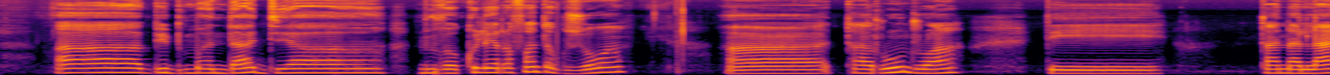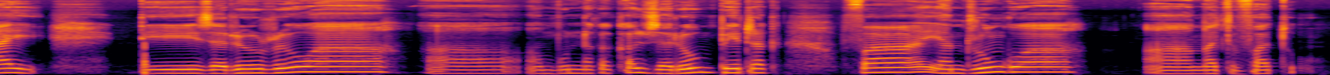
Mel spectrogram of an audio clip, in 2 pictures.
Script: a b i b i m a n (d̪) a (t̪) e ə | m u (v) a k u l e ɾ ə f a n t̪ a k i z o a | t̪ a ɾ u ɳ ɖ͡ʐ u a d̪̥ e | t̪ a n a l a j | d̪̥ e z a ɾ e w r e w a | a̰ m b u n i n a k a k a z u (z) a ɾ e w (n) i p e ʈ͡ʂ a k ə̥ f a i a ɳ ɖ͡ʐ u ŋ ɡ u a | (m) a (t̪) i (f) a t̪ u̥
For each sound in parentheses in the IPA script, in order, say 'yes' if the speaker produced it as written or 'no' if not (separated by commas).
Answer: yes, no, yes, yes, no, no, yes, no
